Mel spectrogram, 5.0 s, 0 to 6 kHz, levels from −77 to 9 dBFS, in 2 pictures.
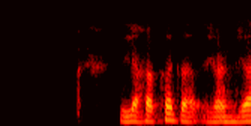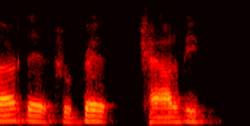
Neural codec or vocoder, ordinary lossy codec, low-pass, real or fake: codec, 16 kHz, 1 kbps, FunCodec, trained on LibriTTS, 50 frames a second; Opus, 16 kbps; 5.4 kHz; fake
